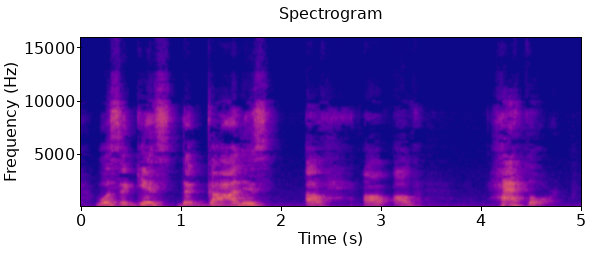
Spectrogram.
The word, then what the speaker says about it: Hathor: against the goddess of Hathor. No, it's like Heather, like we would say Heather, but Hathor. Yes, it was against the goddess of that's why I had to think about it, because we would pronounce it Heather.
